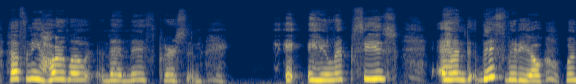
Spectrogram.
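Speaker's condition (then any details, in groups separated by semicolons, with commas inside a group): Cerebral palsy, severe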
